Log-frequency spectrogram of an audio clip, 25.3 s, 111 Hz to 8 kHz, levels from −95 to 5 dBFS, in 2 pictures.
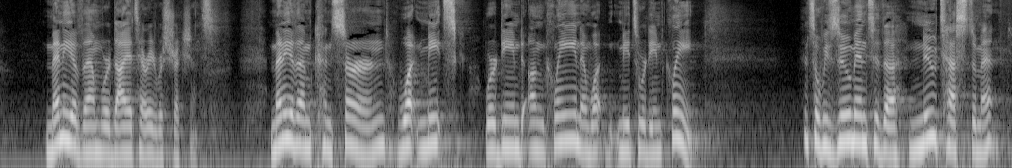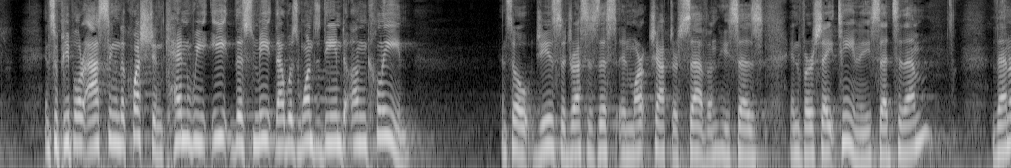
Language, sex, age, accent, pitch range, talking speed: English, male, 30-49, American, 145-190 Hz, 155 wpm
